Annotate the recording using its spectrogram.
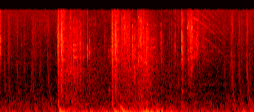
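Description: Heavy gunfire blasts in loud bursts.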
